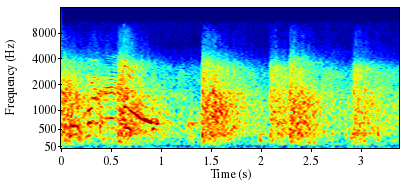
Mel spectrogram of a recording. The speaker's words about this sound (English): Moving through the sagebrush, the men of the posse gradually crept closer until they were able to rush the front door. Then they burst inside.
